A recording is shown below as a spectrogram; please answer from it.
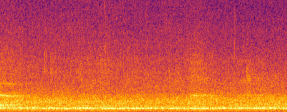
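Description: Honey bees buzz steadily around a hive frame held up during a summer hive inspection, a dense, continuous swarm drone with no talk, close and even throughout.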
